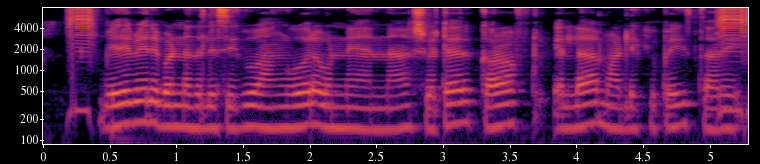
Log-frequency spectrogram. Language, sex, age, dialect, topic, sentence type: Kannada, female, 25-30, Coastal/Dakshin, agriculture, statement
